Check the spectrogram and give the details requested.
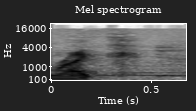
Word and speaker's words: Reich: How do you pronounce his name? Stephen Reich.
